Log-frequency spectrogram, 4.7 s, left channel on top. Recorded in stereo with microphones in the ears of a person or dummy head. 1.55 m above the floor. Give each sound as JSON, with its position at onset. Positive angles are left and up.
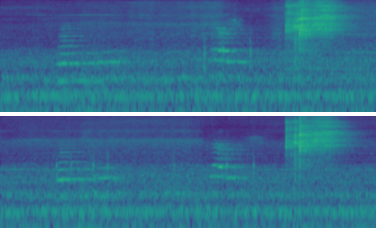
{"t": 0.7, "sound": "a cat meowing", "side_deg": -5, "distance_m": 2.5}
{"t": 3.6, "sound": "tape being pulled", "side_deg": 5, "distance_m": 0.8}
